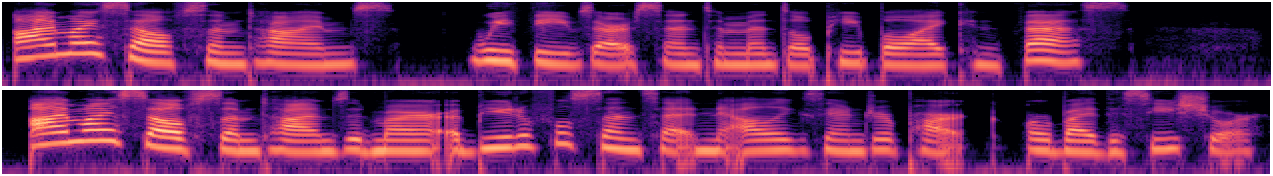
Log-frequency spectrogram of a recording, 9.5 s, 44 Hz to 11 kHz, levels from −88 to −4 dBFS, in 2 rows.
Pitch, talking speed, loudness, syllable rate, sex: 220 Hz, 145 wpm, -22 LUFS, 5.8 syllables/s, female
